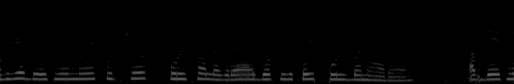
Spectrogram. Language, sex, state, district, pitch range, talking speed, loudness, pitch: Hindi, female, Uttar Pradesh, Jyotiba Phule Nagar, 225-250 Hz, 210 wpm, -54 LUFS, 240 Hz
